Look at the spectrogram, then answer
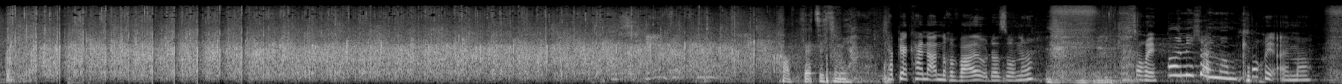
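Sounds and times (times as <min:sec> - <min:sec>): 
audience applause: 0:00.0 - 0:08.5
speech: 0:07.8 - 0:13.2.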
